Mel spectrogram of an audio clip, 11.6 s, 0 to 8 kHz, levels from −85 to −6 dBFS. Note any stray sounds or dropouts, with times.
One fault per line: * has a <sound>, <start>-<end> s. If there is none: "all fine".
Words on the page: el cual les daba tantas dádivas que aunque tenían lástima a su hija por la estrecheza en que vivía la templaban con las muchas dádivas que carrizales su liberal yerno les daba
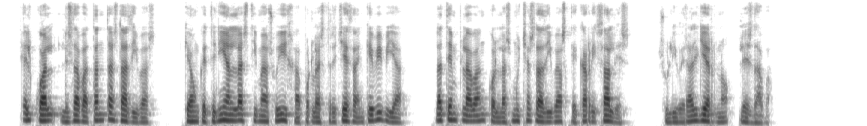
all fine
